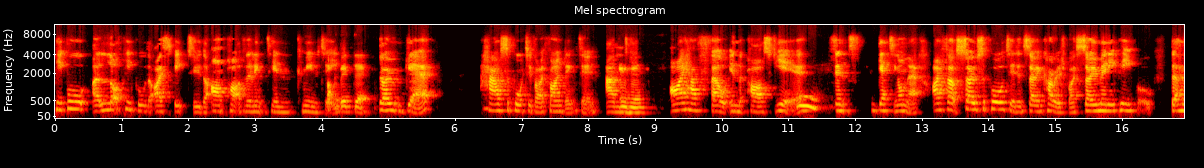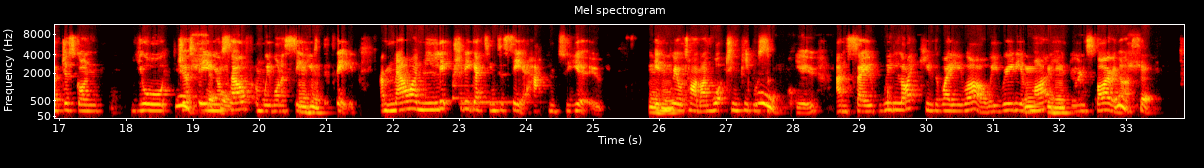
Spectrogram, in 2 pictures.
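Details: Adult woman speaking; normal speech.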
